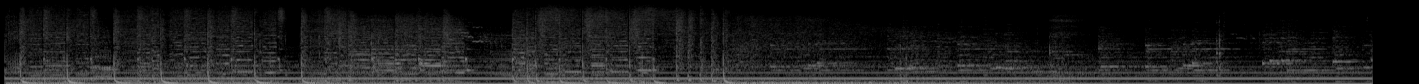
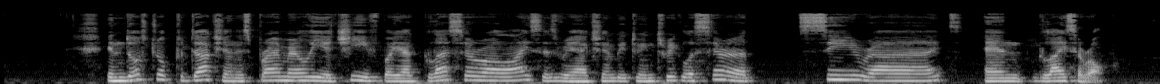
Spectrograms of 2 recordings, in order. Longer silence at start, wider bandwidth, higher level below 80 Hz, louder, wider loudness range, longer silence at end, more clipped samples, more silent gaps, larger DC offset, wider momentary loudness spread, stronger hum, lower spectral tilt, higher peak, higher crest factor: second, 0.05 s vs 0.85 s; first, 19 kHz vs 11.5 kHz; about the same, -44 dBFS vs -48 dBFS; second, -40 LUFS vs -21 LUFS; first, 4 LU vs 1 LU; second, 0.45 s vs 0.6 s; neither; neither; first, 0.8% vs under 0.1%; about the same, 5 LU vs 7 LU; neither; about the same, -4.5 dB/octave vs -5 dB/octave; second, -24 dBFS vs -6 dBFS; about the same, 14 dB vs 14 dB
